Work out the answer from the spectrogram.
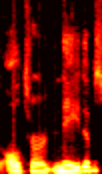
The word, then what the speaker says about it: AlterNatives: is alternatives but it's spelled like alternatives but it's altered natives with a capital n um and so coming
